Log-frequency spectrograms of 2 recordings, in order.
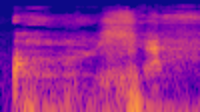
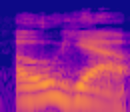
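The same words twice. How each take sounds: First: It is said breathily, while laughing. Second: It is said in a plain voice.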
